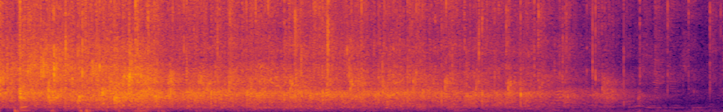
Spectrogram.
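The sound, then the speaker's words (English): An audience applauds a group of kids with dense, steady clapping that holds strong for several seconds, then gradually thins and fades out toward the end. “Why don't we give our kids a clap?”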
